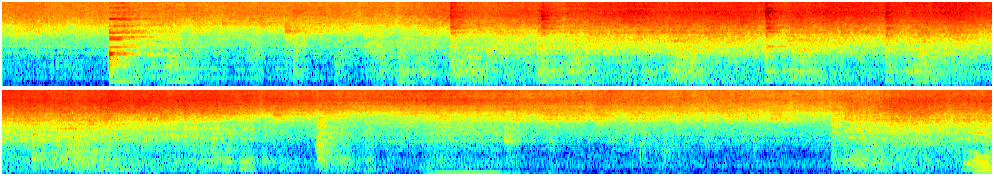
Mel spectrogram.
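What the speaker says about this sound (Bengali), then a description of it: "এই যে শুটকিটা ভেজে নিলাম।" Dried fish (shutki) fries in hot oil with a steady close sizzle and hiss, while a utensil stirs and scrapes the pan in irregular knocks throughout.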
